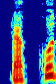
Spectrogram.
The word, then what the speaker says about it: ラッコ: いずれも読みはラッコであるそのラッコ発音の高低アクセントは頭部にあったが現在は平坦な石語尾につける事例が多いアイヌ語では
